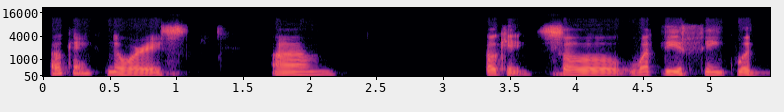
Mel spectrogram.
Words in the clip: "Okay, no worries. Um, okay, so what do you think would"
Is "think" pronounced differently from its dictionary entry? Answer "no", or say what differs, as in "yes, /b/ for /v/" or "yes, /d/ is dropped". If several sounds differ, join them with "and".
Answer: no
